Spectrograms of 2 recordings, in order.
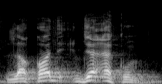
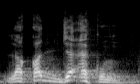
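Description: First: The vowel after the j is short. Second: The vowel after the j is short.

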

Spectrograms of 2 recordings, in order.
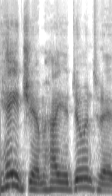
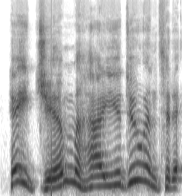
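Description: First: The greeting sounds relaxed and natural. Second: The greeting sounds overdone and exaggerated. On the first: The person is at ease on camera. The speaker calls it right. "instead of sitting on camera and saying" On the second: The person is nervous in front of the camera. The speaker calls it wrong. "They're going, ... The camera's on and they freak out"

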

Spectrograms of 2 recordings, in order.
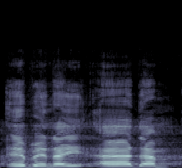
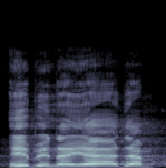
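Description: No difference in how they are said.

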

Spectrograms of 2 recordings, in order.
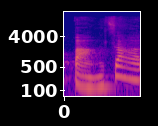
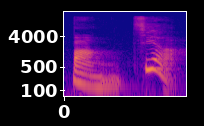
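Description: First: The second syllable has no i glide. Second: The second syllable has a clear i glide. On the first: The speaker calls it wrong. "又有冇同学读咗绑架呢？" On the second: The speaker calls it right. "记住个e 音啊"

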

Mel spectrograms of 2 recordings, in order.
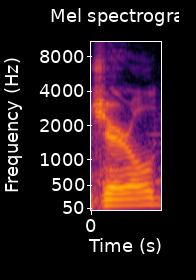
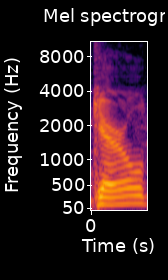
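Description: First: The name starts with a soft j sound. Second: The name starts with a hard g sound. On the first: The speaker calls it wrong. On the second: The speaker calls it right.

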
